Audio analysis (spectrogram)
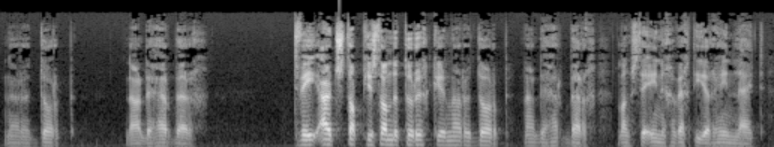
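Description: A man acting as a brooding, anguished narrator in an avant-garde radio drama, speaking in terse, deliberate, theatrical phrases. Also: deep voice, bright, forceful tone. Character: brooding, anguished narrator who opens and closes voices.

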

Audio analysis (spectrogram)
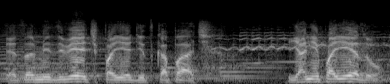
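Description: An actor playing a hard, sardonic younger thief in a radio play, curt, slangy and used to giving orders. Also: male voice, on the low side, slow pace. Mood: defiant, scornful. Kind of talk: mid-century radio play acting. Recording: old radio recording with music behind.

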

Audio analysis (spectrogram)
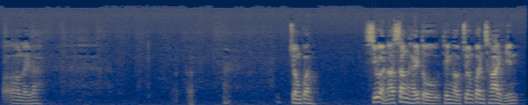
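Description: A man's voice: mid-range voice, a little fast, close to an everyday voice. A man acting a deferential, coaxing servant to a king in a Hong Kong Cantonese radio drama. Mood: meek. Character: fawning servant, secretly a vengeful fallen prince.

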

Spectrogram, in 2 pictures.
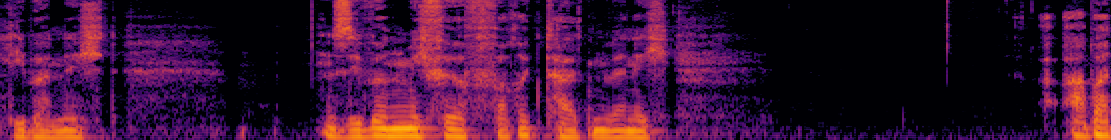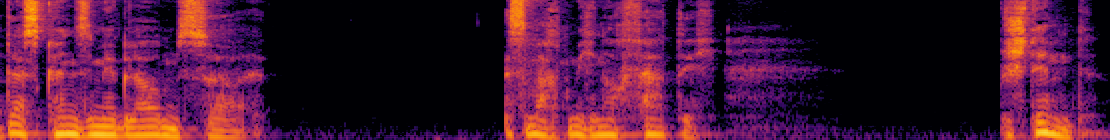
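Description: An actor in a German radio crime drama playing a troubled man who speaks hesitantly and haltingly about his fears. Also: on the low side, a little mellow, breathy edge. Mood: anxious, tormented. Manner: hesitant, halting, repeating himself. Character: anxious, troubled man confiding a dreadful fear.

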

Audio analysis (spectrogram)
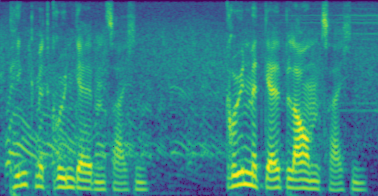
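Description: A man's voice: medium pitch, lively intonation, measured pace, dark tone, lightly acted. An actor playing a male narrator who methodically recites descriptions in a scripted radio play.

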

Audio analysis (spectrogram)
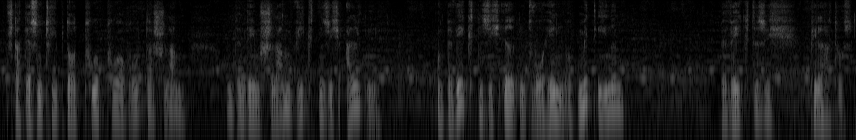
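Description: A man narrates a radio play in a grave, hushed tone, slow and gravelly with a lowish voice. Soft music lies faintly behind him.

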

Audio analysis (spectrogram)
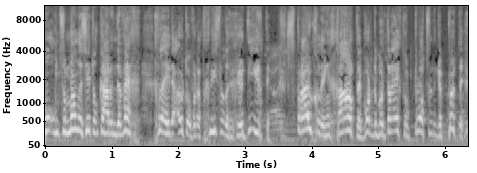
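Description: A very high-voiced, jittery soldier in a radio drama. He stammers and hesitates, anxious and submissive toward his commanding officer. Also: a bit bright. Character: nervous, frightened male soldier reporting to his colonel. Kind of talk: radio play acting.

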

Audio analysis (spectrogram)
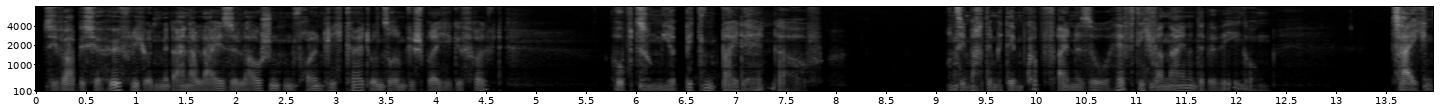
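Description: An actor narrating a radio play as a reflective art dealer from Berlin, measured and thoughtful. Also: male voice, rumbling low, vocal fry, husky, no room sound, exaggerated voice.

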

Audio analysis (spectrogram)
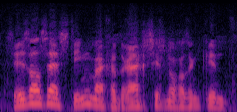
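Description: A man's voice: mid-range voice, lively intonation, fairly quick, fairly bright tone, slightly rough. An actor playing an indulgent older nobleman and father in a radio drama, affable, courteous and slightly bustling. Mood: affably proud. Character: genial, indulgent older count, fatherly and hospitable.

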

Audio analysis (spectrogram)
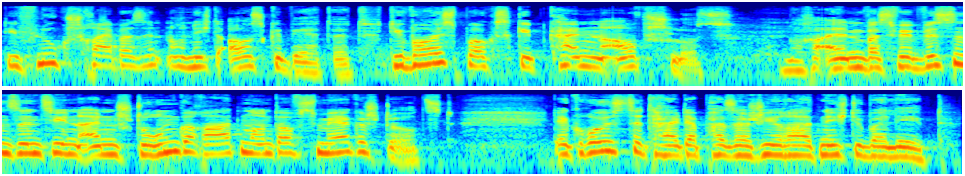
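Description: Woman as a husky, sober investigator. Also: medium pitch, lively intonation, fairly quick, close to an everyday voice. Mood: sober, puzzled. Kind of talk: radio drama acting.

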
